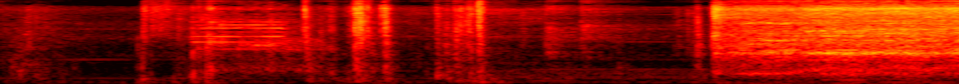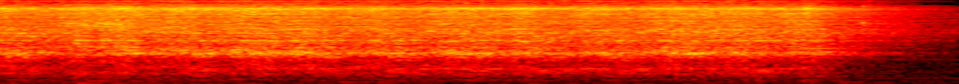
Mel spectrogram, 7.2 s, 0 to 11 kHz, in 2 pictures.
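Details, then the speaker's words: 2005 VZ Commodore V6 on a jump pack, with fuel pump replaced and new coils, cranks with a fast, even whirr for about four seconds without firing; sounds like no compression, possibly flooded; cranking without starting. "That did not sound good. Sounds like there's absolutely no compression on this engine, but it could be flooded with fuel trying to, you know, start, keep cranking it, keep cranking it."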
